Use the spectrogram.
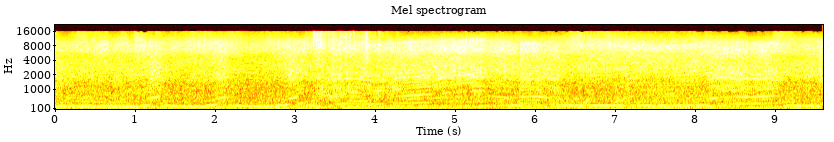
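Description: A car in the Wreckfest racing game brakes hard while its back end slides out, its engine droning loudly and continuously as a shifting tire squeal wavers over the top.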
